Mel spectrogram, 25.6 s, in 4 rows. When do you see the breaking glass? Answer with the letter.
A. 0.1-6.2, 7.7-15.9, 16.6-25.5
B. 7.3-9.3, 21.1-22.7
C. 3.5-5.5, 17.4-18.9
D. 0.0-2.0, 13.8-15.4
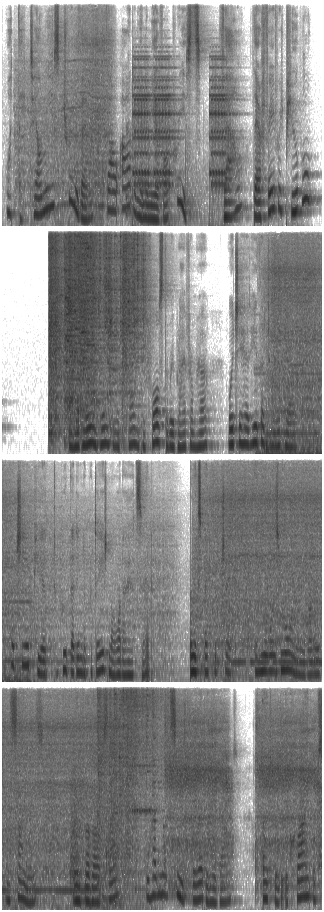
B.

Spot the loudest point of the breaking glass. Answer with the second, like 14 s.
8 s.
